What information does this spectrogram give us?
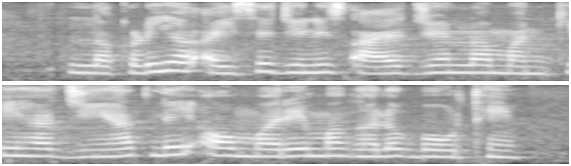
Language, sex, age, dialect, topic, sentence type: Chhattisgarhi, female, 18-24, Eastern, agriculture, statement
